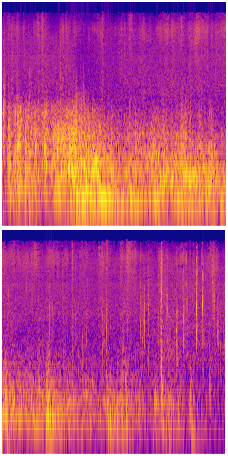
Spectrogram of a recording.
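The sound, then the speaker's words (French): A thunderstorm: a deep, heavy roll of thunder swells in the first few seconds and slowly fades, while steady rain keeps pattering throughout, with scattered sharper clatters near the end. “Ils étaient là depuis un certain temps, déconcertés par la violence de l'orage”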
